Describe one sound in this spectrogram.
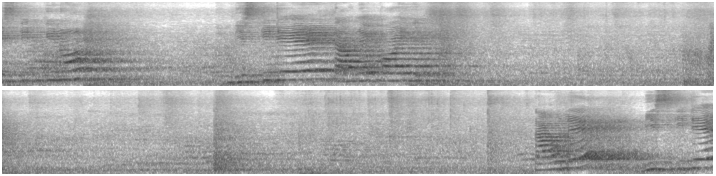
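A young woman speaks calmly and clearly to listeners nearby.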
